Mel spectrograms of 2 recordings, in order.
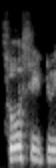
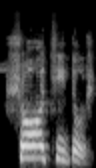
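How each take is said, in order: First: Both consonants are plain 's' sounds. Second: The middle consonant is a 'ch' sound. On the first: The speaker calls it wrong. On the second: The speaker calls it right.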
